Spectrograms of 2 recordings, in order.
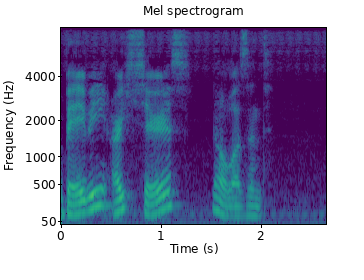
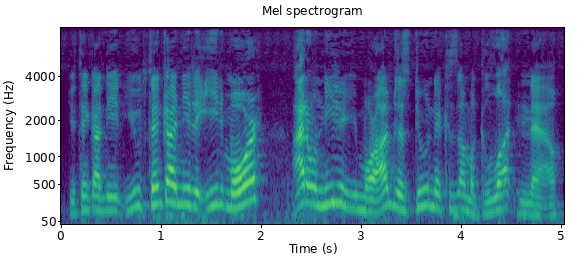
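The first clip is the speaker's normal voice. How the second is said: high, loud playful boasting; 6 semitones higher, 7 dB louder than usual. Pretend. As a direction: brag about eating too much. Playful gluttony bragging.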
